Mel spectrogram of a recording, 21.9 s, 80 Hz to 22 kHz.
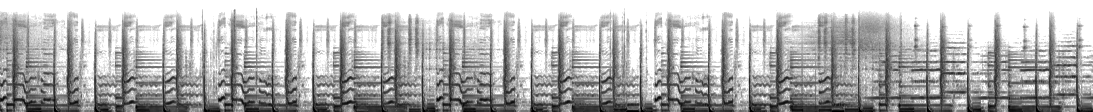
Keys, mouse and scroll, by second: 4.7 typing, 7.2-8.0 typing, 8.7 double click, 10.9-13.1 drag, 13.1 typing, 13.3 click, 14.3 double click.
